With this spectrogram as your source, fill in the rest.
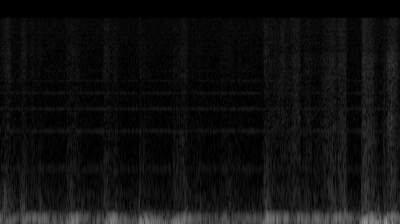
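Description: Two plush fabric feet tap rapidly on top of the black domed metal mesh grille of a red microphone. The taps come through as soft, muffled low thumps over a steady low hum, with no bright ring.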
